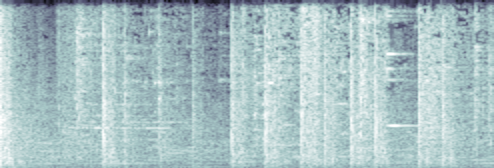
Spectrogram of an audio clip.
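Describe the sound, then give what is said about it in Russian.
Gunfire as police and soldiers shoot: many sharp cracks and dull thuds in irregular clusters, loud throughout. “Вики. Стреляют. Полицейские и солдаты.”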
